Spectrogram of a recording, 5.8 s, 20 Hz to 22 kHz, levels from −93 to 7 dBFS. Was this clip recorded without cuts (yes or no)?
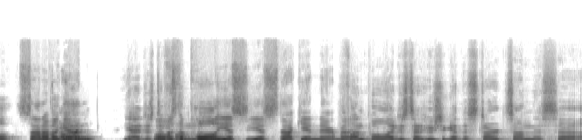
yes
